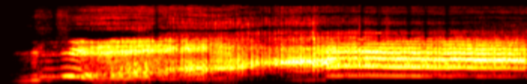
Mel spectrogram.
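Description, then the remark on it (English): A voice imitates the shriek of a monstrous giant eel with glowing yellow eyes and a mouth of razor-sharp teeth: a loud, strained cry that starts as a groan and swells into a sustained, harsh screech lasting a few seconds. “Its mouth of razor-sharp teeth open, and it lets out a horrible, horrible shriek.”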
